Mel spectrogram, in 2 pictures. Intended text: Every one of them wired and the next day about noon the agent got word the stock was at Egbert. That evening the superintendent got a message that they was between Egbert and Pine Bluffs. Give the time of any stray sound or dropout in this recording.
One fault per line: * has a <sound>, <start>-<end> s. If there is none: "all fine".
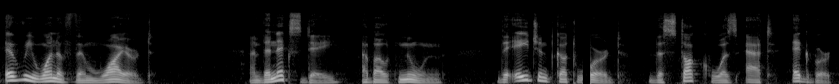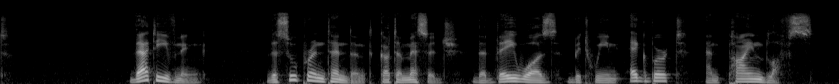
* has a dropout, 5.8-5.9 s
